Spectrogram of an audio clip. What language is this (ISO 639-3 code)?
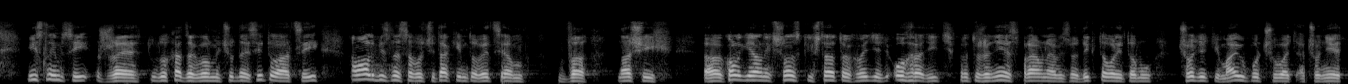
slk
